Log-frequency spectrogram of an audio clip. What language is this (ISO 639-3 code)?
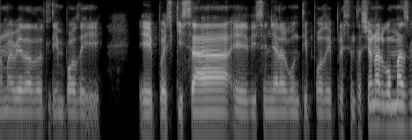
spa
